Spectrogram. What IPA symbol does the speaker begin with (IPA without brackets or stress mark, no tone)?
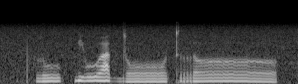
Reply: pʰ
